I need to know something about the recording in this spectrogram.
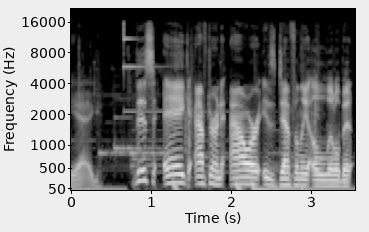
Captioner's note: dings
